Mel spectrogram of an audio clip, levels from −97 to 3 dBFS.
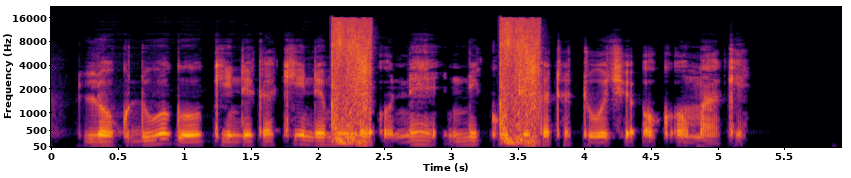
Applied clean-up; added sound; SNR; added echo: classical method spectral subtraction.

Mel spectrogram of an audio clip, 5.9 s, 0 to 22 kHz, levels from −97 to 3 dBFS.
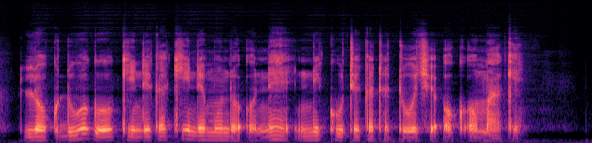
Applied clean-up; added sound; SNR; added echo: none; none; none; none.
